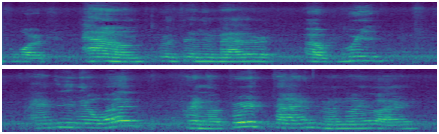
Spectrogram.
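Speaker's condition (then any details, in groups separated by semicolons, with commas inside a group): Cerebral palsy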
